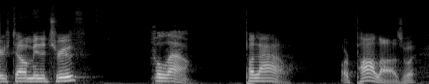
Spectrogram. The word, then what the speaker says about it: Palau: Yeah, how to pronounce Pala. I had to look that up. Couldn't spell that. What else did I look up? What other crazy shit? Pala. I hear it. Let's listen, guys. Let's listen together. Palau. Oh, it's Palau now?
